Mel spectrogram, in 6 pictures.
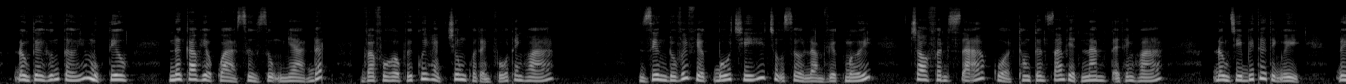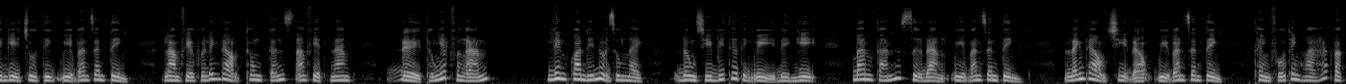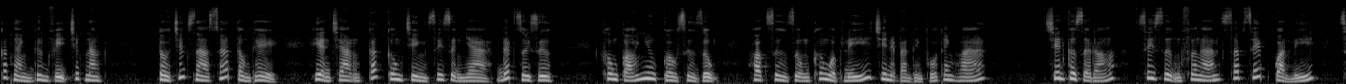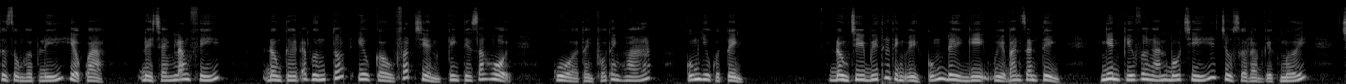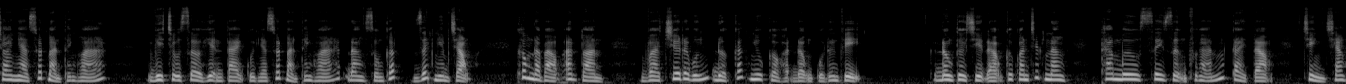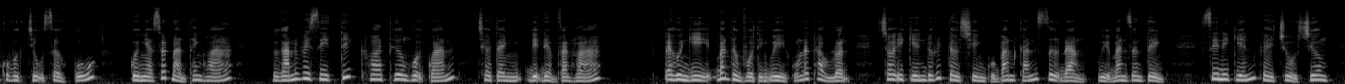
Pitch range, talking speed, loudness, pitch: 180-230 Hz, 255 wpm, -28 LUFS, 200 Hz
